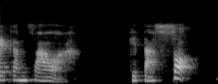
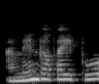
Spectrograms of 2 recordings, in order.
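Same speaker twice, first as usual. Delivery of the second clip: ordinary delivery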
